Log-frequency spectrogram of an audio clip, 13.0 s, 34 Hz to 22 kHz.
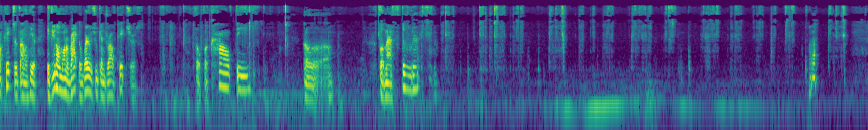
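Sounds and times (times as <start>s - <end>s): marker pen scratching on paper: 5.6s - 13.0s.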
